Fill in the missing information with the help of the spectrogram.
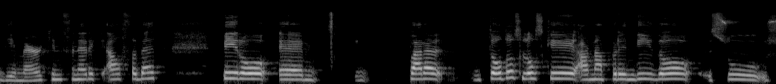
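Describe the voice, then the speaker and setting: A woman lecturing on linguistics over slides, unhurried and deliberate. She often repeats example words slowly and checks in with her students. Her pitch sits in an ordinary middle range. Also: darkish tone.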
